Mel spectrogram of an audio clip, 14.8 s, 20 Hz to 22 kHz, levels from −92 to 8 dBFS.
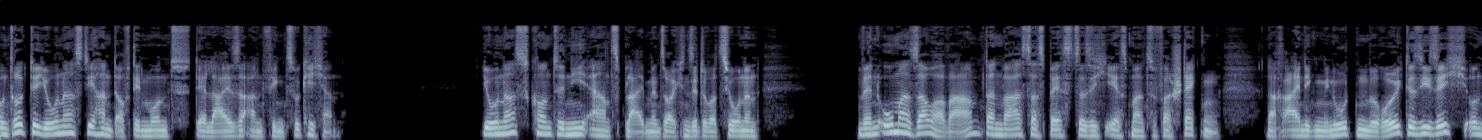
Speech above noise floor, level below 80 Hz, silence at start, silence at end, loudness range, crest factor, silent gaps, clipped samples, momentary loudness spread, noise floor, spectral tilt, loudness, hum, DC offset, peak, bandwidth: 63 dB; -60 dBFS; 0 s; 0 s; 4 LU; 16 dB; none; under 0.1%; 7 LU; -84 dBFS; -5 dB/octave; -21 LUFS; none; under 0.1%; -6 dBFS; 11.5 kHz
